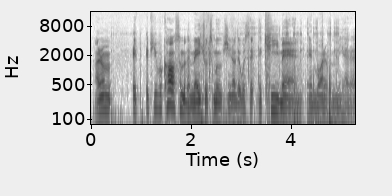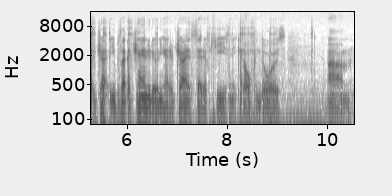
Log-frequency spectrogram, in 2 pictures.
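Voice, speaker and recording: A middle-aged man giving a rambling, musing ASMR talk, halting and repeating himself as his thoughts meander and trail off. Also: sits low, vocal fry, noisy background. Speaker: ASMR video creator. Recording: muffled lo-fi close microphone, dry.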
